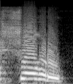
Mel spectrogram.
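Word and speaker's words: Tshogdu: आपको याद रखना है शो गुरु यहां पे टी साइलेंट है तो भूटान की संसद का नाम है जैसे सुनामी लिखा जाता है यहां पर आपका टी साइलेंट रहता है उसी तरह इसमें भी 30 साइलेंट है शो गुरु ठीक चलिए नेक्स्ट क्वेश्चन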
